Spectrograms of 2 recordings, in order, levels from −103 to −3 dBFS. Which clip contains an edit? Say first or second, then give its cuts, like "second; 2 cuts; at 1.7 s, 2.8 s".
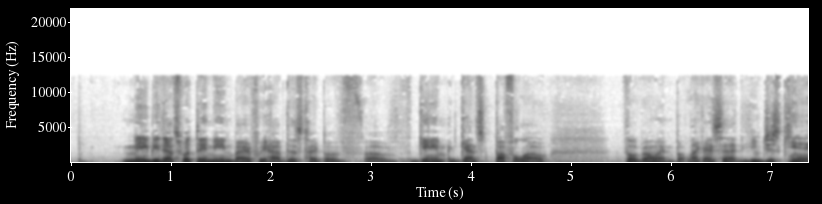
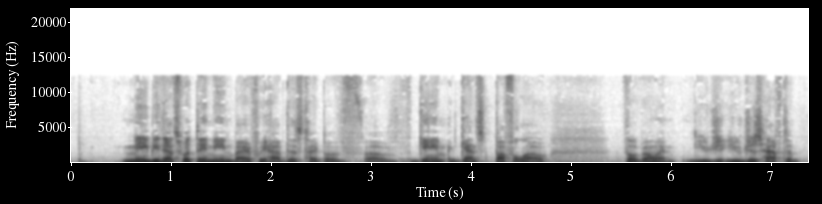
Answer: second; 1 cut; at 6.0 s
